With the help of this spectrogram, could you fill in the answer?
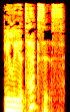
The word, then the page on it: heliotaxis: British English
